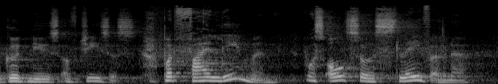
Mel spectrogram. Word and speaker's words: Philemon: And this was the situation that Paul confronted Mandy's now changed my pronunciation of this. Philemon, I call him Philemon with in our epistle.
